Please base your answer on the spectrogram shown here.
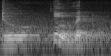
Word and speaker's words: doing: No, it's not doing with a very sharp ing. No, they pronounce it as doing, which means between O and I, they have an element of W sound.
